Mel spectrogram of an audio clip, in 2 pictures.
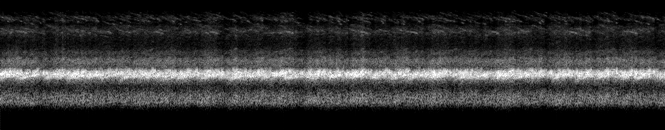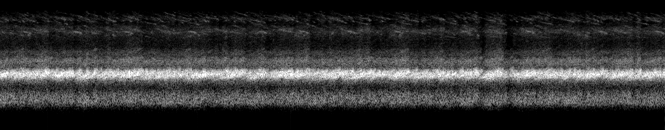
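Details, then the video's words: Singing frogs in a natural setting, a dense chorus of overlapping trills forming a steady, shimmering wall of sound in two bright bands, one higher and one lower, unbroken across twenty seconds with no other sounds standing out. "One hour of singing frogs."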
